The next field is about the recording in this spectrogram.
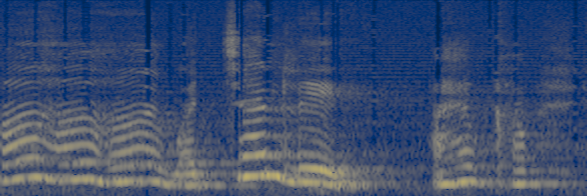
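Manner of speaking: chuckling reply in a distinctive tone. Retelling how Swami answered a lady's repeated invitation: imitating Swami's tone of voice. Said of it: "in that tone of voice".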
